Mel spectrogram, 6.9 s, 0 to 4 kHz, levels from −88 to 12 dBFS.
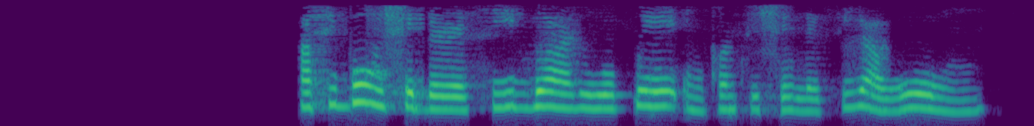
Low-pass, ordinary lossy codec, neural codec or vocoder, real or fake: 3.6 kHz; AAC, 16 kbps; codec, 32 kHz, 1.9 kbps, SNAC; fake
